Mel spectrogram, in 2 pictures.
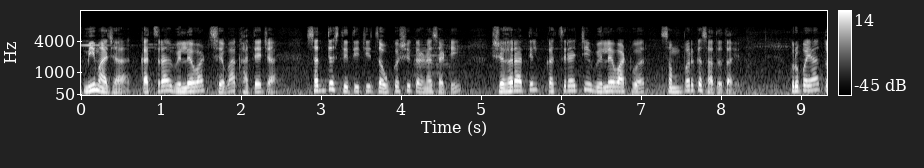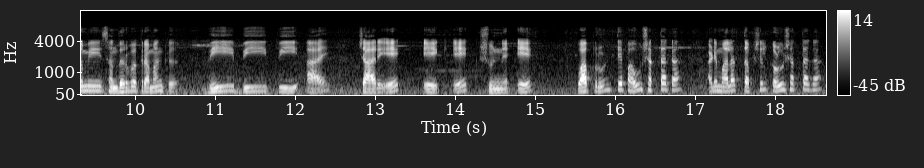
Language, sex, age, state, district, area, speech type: Marathi, male, 45-60, Maharashtra, Thane, rural, read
